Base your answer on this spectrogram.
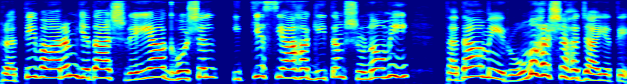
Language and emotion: Sanskrit, happy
